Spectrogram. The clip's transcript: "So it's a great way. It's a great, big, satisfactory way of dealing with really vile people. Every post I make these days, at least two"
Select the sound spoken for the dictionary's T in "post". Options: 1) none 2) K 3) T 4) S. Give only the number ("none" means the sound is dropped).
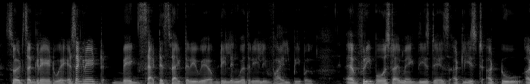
3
